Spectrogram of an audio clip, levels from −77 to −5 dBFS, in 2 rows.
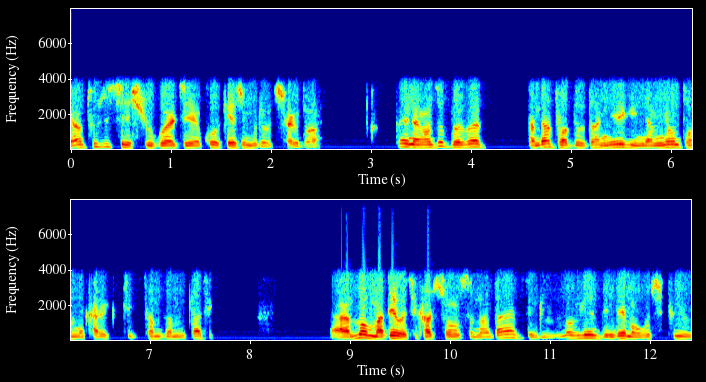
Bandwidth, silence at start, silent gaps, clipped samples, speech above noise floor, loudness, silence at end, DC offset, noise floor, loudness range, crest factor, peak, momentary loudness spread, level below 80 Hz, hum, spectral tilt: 5.8 kHz; 0 s; none; under 0.1%; 48 dB; -16 LUFS; 0 s; under 0.1%; -64 dBFS; 4 LU; 16 dB; 0 dBFS; 12 LU; -62 dBFS; none; -8 dB/octave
